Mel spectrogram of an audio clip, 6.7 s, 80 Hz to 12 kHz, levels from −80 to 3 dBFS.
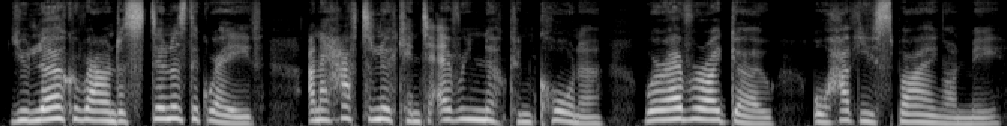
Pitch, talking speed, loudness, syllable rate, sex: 225 Hz, 240 wpm, -20 LUFS, 6.0 syllables/s, female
